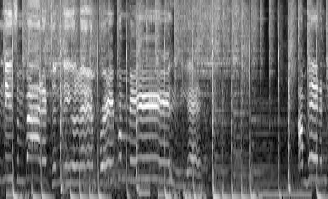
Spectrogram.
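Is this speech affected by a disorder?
No.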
